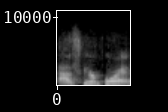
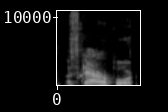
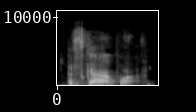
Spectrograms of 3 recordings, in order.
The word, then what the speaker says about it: Askaripour: I've been pronouncing it Askaripour, and I was like, you said it, and I was like, that's not even close. No, that's not far at all. Askaripour. Askaripour.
